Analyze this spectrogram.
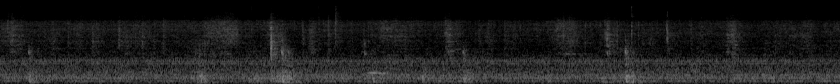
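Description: Onions and garlic frying with ground spices in a nonstick wok, a faint steady sizzle, with a spatula scraping and tapping against the pan in scattered clicks as they are stirred.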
